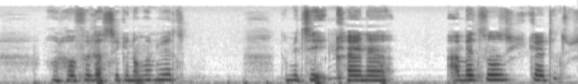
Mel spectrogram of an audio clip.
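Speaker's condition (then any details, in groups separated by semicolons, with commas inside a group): Spasticity from birth; multiple sclerosis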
